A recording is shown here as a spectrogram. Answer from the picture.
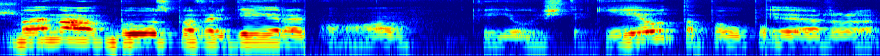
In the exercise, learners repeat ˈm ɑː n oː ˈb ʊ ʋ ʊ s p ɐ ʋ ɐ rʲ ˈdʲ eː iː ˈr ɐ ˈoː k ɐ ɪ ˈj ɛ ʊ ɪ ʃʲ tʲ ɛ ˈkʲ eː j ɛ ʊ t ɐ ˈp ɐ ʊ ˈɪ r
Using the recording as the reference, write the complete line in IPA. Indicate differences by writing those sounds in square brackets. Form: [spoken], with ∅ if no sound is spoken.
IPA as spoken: ˈm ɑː n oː ˈb ʊ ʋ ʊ s p ɐ ʋ ɐ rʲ ˈdʲ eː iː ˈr ɐ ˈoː k ɐ ɪ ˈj ɛ ʊ ɪ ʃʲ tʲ ɛ ˈkʲ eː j ɛ ʊ t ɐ ˈp ɐ ʊ ˈɪ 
